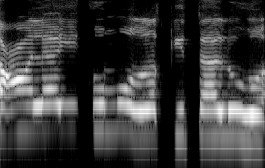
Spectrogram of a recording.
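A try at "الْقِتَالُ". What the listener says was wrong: Qitalu ta dua harokat.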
